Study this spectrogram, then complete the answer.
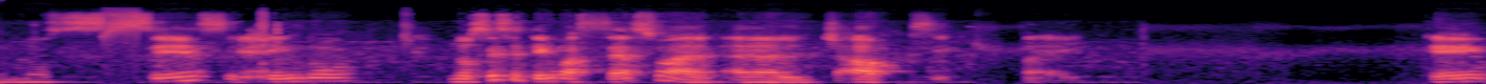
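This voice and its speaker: A man's fairly high, somewhat breathy voice with a dark, mellow tone and lively intonation, at a very slow pace with long, frequent pauses. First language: Portuguese (speaking Spanish). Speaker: educational technology researcher. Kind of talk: lecture. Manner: halting.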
